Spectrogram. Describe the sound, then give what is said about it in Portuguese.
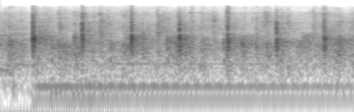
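An audience at an evening church worship service claps for the Lord Jesus in a steady, even rhythm, roughly four claps per second, fairly quiet, over a low continuous hum, with no talking. “Dê uma salva de palmas ao Senhor Jesus.”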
